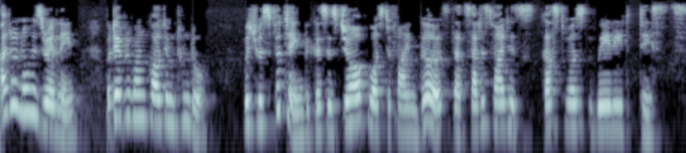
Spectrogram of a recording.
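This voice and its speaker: Using a normal speaking voice, a woman speaks at a moderate pace and medium pitch with lively intonation. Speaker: voice actor. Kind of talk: audiobook story reading.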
